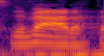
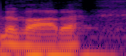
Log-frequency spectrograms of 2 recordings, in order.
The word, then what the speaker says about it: Nevada: Yes, Nevada. That's the correct way to say it, not Nevada.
